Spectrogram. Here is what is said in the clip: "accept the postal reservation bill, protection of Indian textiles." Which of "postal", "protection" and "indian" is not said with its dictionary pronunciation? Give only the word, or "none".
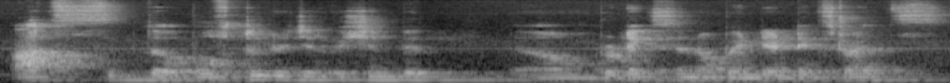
protection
